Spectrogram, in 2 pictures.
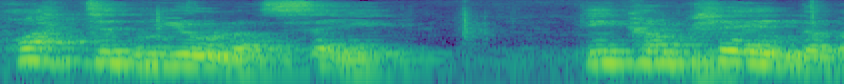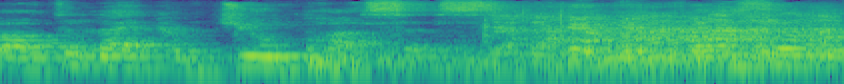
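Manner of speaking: normal talking voice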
